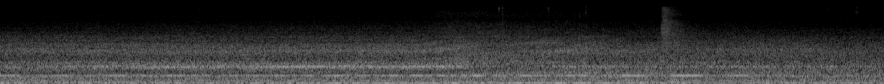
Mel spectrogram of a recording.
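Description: Amtrak Cascades passenger train running with a steady low rumble and a constant hum. A single sharp click comes about two-thirds of the way through.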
